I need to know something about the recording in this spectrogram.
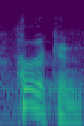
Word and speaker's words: Hurricane: and we actually have a town that is spelled hurricane 20 minutes from here, but it's pronounced hurricane in West Virginia.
